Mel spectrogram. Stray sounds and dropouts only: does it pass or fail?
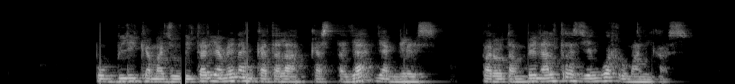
fail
